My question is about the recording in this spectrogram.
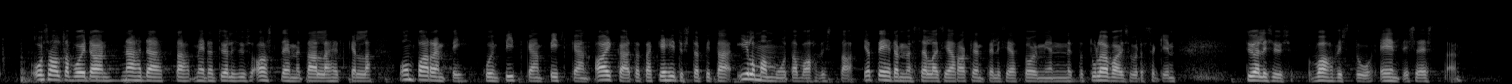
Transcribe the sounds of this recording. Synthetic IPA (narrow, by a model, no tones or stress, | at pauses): o̞sɑlt̪ɑʋo̞idɑːnnæhdæet̪ːæmeijdænt̪yølːˑisyːsɑst̪eːmːet̪ælːæhe̞t̪ke̞lːæo̞mpɑɾe̞mpikuimpit̪kæːmpit̪kænɑjkɑːet̪ːæt̪æke̞ɦit̪yst̪æpit̪æːʔilmɑmːuːt̪ɑʋɑhʋist̪ɑ̰ːjɑt̪e̞hdæmyøsselːɑsiɑɾɑke̞nt̪elːisiɑt̪o̞jmiɑniːnet̪ːæt̪uleʋɑjsuːdesːɑkint̪yølːisyːsʋɑhʋist̪uːe̞nt̪isest̪æ̰ːn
